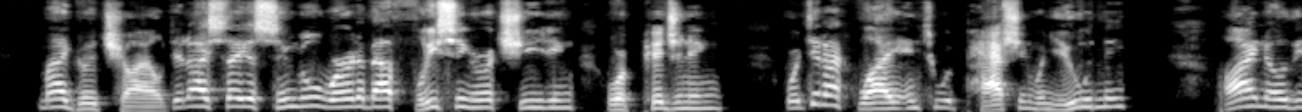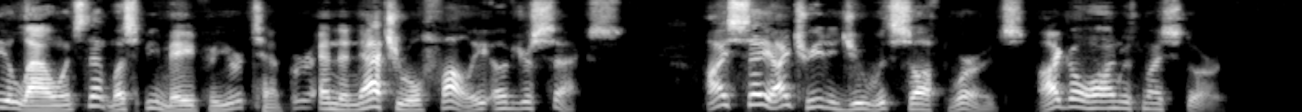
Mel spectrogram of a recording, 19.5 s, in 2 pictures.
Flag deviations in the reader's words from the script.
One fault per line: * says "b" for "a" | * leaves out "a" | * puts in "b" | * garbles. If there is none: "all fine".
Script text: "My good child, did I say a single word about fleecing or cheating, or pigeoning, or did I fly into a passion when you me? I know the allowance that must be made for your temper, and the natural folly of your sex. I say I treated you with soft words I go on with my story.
all fine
